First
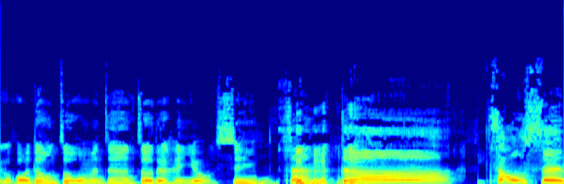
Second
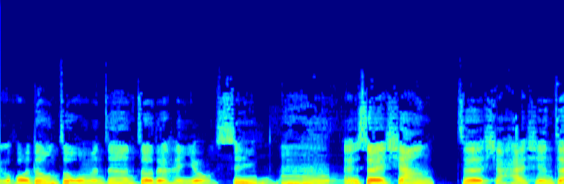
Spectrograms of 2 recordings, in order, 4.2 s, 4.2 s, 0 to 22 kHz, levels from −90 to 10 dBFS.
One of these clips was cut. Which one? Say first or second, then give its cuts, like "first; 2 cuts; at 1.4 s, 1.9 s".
first; 1 cut; at 2.1 s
